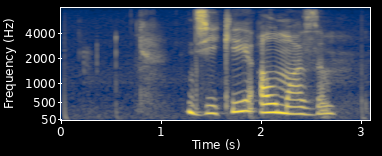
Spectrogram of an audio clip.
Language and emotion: Russian, neutral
